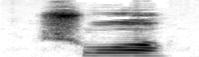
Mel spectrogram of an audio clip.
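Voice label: "shuo1", Chinese; Cours-de-Chinois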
